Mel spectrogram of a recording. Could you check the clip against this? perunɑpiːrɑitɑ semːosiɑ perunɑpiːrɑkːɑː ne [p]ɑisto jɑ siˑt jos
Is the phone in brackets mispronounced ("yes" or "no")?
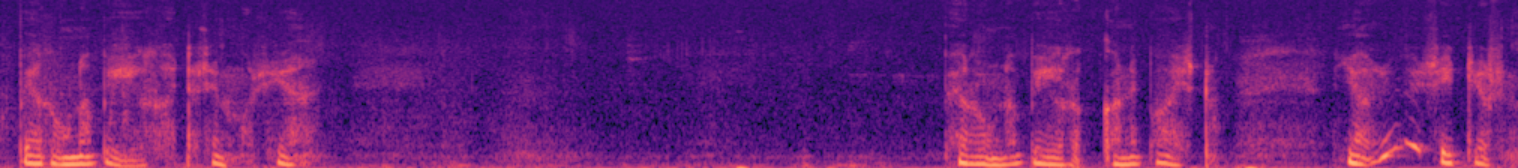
no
